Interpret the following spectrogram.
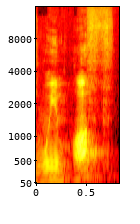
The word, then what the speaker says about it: Wim Hof: Em Portugal se fala Wim Hof. No Brasil nós pronunciamos o H, então falaremos Wim Hof, Exato. é o que seja, né? Se você não conhece. E supostamente em holandês deveríamos dizer Wim Hof.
